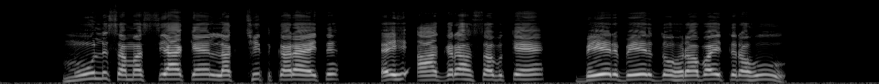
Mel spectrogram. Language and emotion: Maithili, neutral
